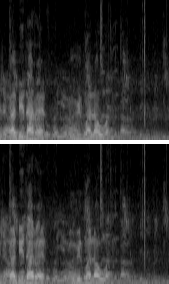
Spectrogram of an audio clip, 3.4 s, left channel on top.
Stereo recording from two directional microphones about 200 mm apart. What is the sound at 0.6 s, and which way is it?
Speech, 40° right (ahead or behind).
